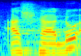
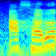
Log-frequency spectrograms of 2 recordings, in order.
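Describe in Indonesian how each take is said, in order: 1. Konsonan pertama itu bunyi sh. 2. Konsonan pertama itu bunyi s biasa. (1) "asyin itu asyhadu aku bersaksi" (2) "pakai sin"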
